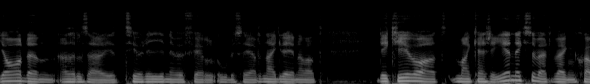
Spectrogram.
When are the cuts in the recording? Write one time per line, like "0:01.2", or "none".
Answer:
0:02.6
